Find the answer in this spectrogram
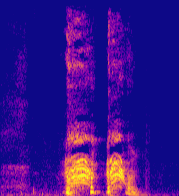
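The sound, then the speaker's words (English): Two loud bursts of coughing and throat clearing, one right after the other, harsh and raspy, with a brief pause between them and no talking. “Excuse me while I cough.”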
